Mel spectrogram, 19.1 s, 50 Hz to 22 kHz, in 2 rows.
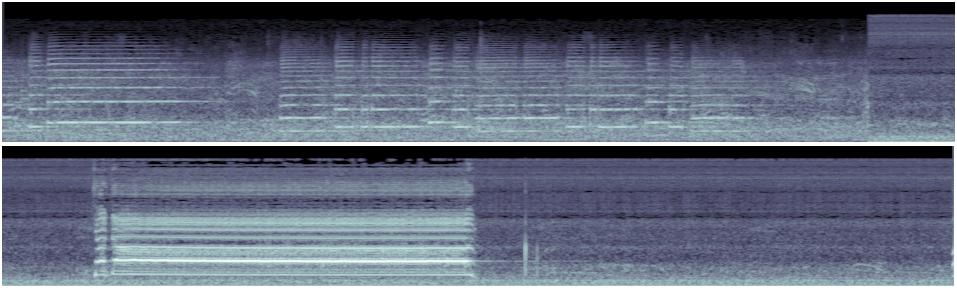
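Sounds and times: brass fanfare: 0.0s - 2.1s, 2.8s - 7.6s
steady low hum: 8.7s - 19.0s.

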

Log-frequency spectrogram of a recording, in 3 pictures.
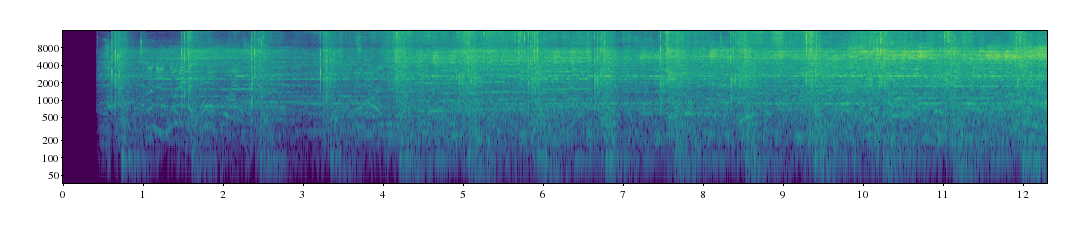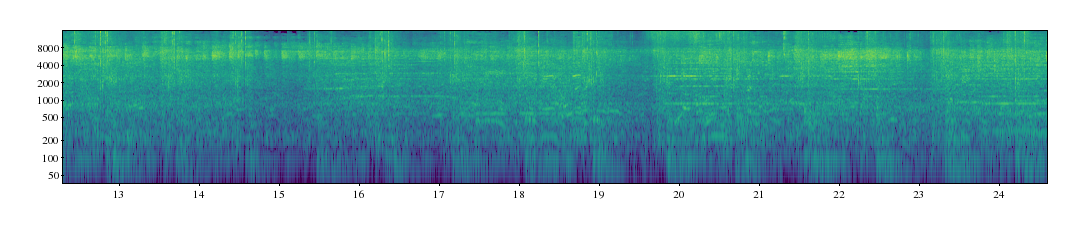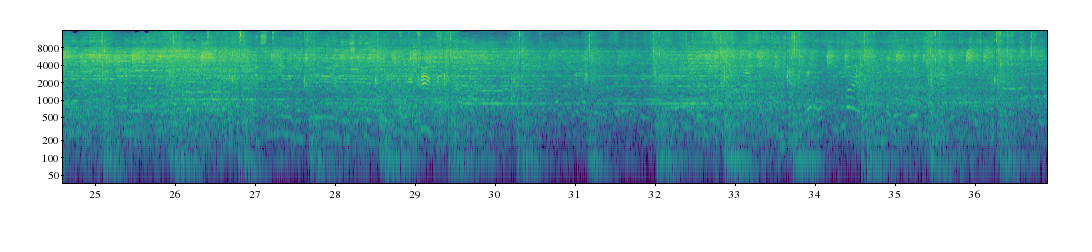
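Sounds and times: large crowd voices: 0.4s - 36.9s
music over loudspeakers: 0.4s - 36.9s.

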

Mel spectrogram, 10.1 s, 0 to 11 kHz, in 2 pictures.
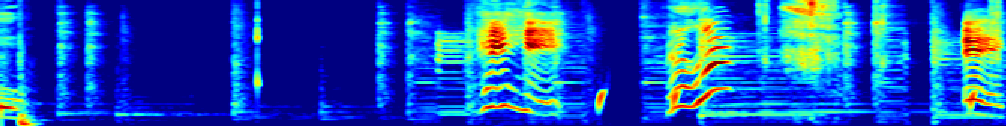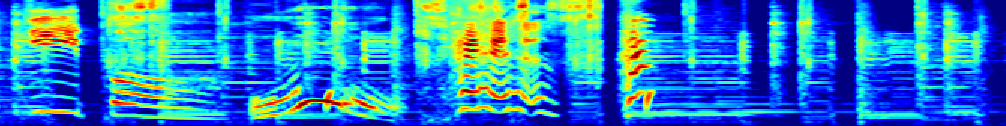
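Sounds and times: light children's music: 0.0s - 10.0s.

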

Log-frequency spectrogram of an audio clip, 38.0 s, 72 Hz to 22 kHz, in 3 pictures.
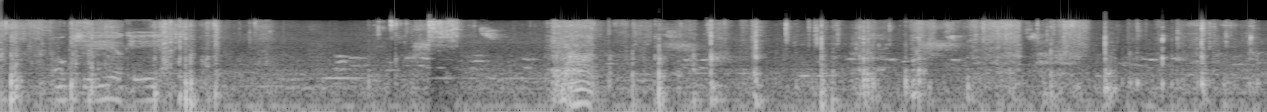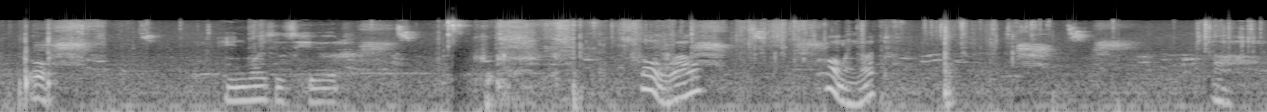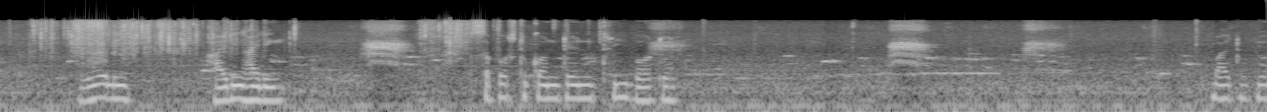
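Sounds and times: paper wrapping rustling and crinkling: 0.0s - 2.9s, 5.4s - 13.8s, 17.4s - 23.2s, 24.5s - 28.2s, 29.0s - 30.8s
bird harsh calls: 6.6s - 7.3s, 8.7s - 10.8s, 13.0s - 14.4s, 16.1s - 22.1s, 22.7s - 24.2s, 28.9s - 29.8s, 34.2s - 34.9s, 35.5s - 36.1s.

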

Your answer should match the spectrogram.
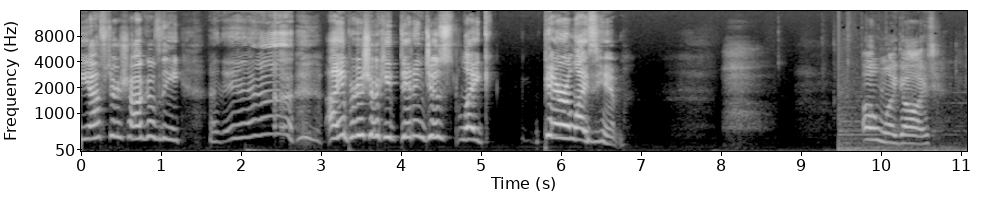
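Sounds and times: person sighing: 2.2s - 3.0s, 8.0s - 8.7s.

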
